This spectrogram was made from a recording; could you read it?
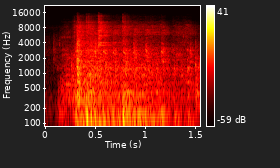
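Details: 1978 Polaris Cobra 440 two-stroke snowmobile, sitting about 20 years, first start after getting spark, key on: engine catches quickly and settles into a smooth, fairly quiet run with no rattles or misfires; normal start.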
